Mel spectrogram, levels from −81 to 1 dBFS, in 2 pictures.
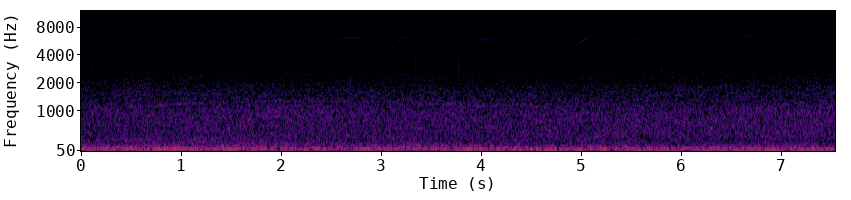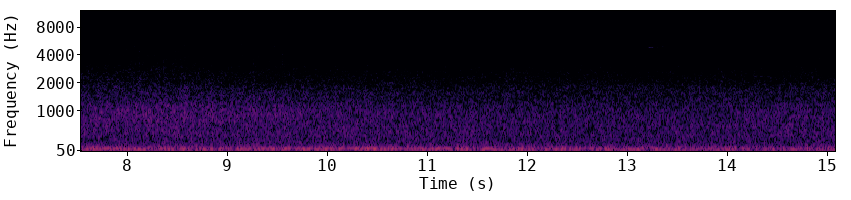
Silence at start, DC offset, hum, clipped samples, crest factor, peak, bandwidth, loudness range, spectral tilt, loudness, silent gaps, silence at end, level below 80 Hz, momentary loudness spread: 0 s; under 0.1%; none; under 0.1%; 12 dB; -38 dBFS; 11 kHz; 2 LU; -6.5 dB/octave; -52 LUFS; none; 0 s; -54 dBFS; 4 LU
